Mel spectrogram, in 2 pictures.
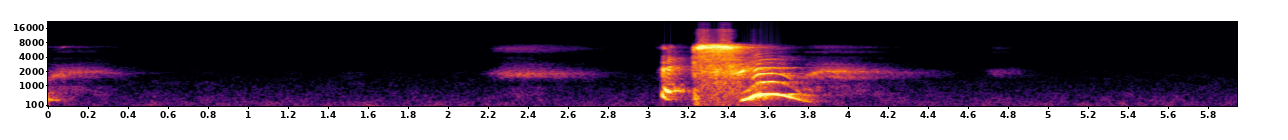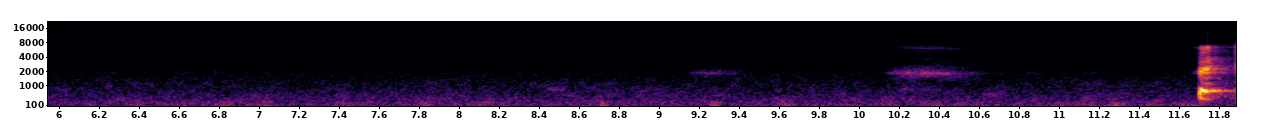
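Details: Sneezing from household dust: a sharp intake of breath, one loud explosive sneeze with a trailing voiced cry, then another sneeze beginning.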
